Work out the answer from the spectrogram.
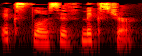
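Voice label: "explosive mixture", English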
